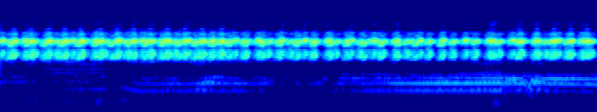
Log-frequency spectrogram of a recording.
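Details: Singing tree frogs at a forest pond in North-East Italy on an April night: a loud, continuous rattle of many croaking frogs over a faint low droning hum.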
